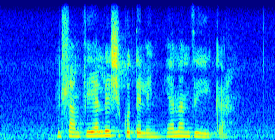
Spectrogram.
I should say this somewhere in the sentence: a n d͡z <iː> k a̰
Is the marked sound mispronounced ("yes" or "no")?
no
